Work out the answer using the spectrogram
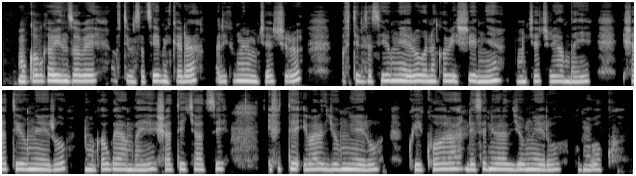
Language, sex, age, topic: Kinyarwanda, female, 18-24, health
